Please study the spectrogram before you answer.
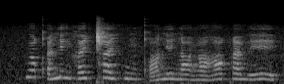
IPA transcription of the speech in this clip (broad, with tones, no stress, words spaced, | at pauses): u˦˥qʼɪ˩˥ ne˥˧ŋχɛ˧˥˧i̯ǁa˥˧i̯ xu˧˩ŋ qʼɑ˩˥nɪ˧˥˧ nɑ˧˩ ŋɑ˧˩ʁɑ˦˥qe˦˥ve˧˥˧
